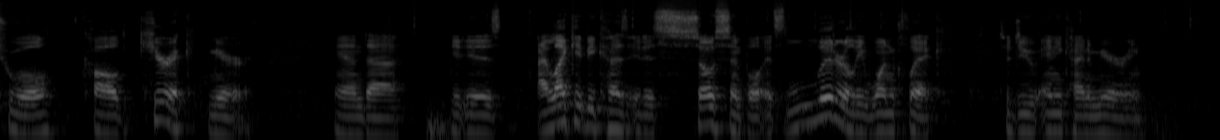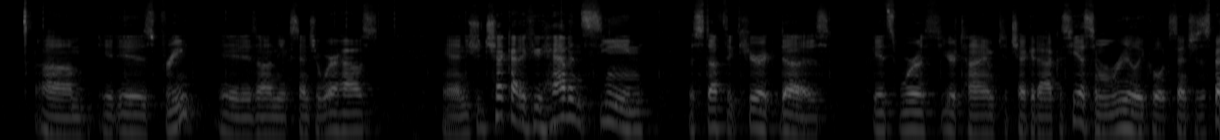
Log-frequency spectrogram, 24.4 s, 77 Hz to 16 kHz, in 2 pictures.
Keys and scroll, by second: 3.5 e.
